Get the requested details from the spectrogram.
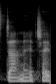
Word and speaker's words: Dunwich: Ruins from this period in Dunwich, I'm thinking it's Dunwich. I don't think the W's are pronounced like Greenwich, right?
